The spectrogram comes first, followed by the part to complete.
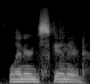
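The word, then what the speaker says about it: Lynyrd Skynyrd: Doors, Waiting for the Sun, and Leonard Skard, pronounced Leonard Skinnard.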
